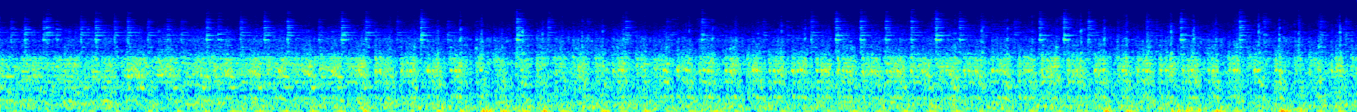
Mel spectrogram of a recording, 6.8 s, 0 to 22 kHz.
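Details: 1968 John Deere 500A diesel tractor (industrial 3020), parked over 10 years on old fuel: lumpy clatter, speed won't settle, no power, then dies on its own; rough unstable running, diesel dripping from injectors, owner suspects brittle rubber injector boots.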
